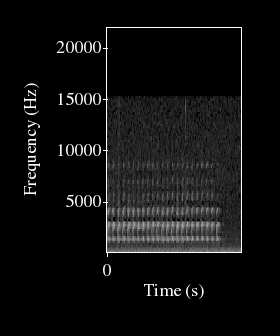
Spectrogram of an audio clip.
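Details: Golden poison frogs (Phyllobates terribilis, yellow morph) calling in a terrarium: a rapid, evenly pulsed trill that runs steadily for about two seconds.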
